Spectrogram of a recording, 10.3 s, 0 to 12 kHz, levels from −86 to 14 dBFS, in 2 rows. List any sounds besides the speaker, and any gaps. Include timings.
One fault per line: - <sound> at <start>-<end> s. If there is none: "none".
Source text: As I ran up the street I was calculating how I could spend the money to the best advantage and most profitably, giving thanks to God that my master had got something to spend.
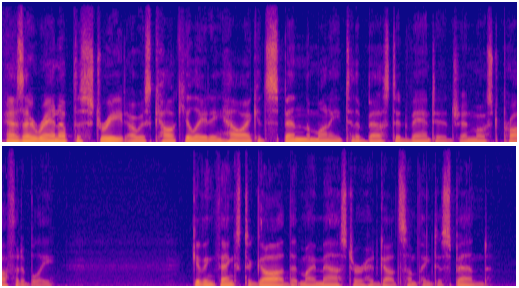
none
